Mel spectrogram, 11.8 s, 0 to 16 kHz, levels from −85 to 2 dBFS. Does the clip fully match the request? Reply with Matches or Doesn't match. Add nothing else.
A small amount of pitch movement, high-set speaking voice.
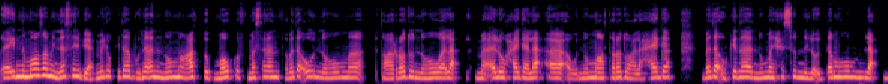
Matches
